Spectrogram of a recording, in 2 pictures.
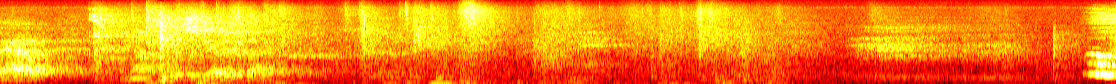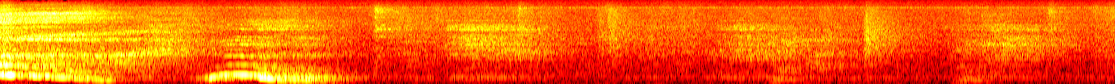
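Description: Two long voiced groans, each falling steeply in pitch, a couple of seconds apart about halfway through: a person straining in a deep yoga twist stretch.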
